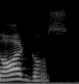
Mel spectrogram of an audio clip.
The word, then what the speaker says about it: órgãos: correto caráter intransferível e órgãos tem sua sílaba tônica na penúltima sílaba são paroxítonas observação Poderia gerar dúvida a palavra órgãos mas ela não termina em ó termina em não banca CESPE é fio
